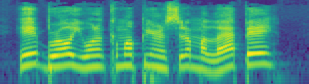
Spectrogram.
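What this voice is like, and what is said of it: Bad Canadian accent sounding Latino. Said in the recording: “In a Latino voice. ... That was supposed to be a Canadian ... worst impressionist and voice actor of all time”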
